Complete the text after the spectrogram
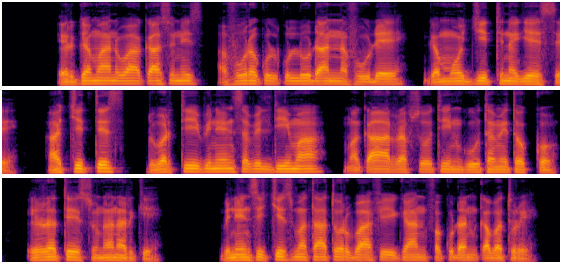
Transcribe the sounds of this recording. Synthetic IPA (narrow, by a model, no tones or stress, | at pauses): ʔɛɾɡɐmaːnwaːkʼaːsʊnɪs | ʔɐ̰fuːɾɐkʼʊlkʼʊlːuːᶑaːnːɐfuːᶑe̞ː | ɡɐmːoːd͡ʒːiːt̪ːɪnɐɡe̞ːsːɛ̰ | ɐt͡ʃːɪt̪ːɪs | d̪ʊbɐɾt̪iːbɪne̞ːnsɐbɪld̪iːmaː | mɐ̰kʼaːɐrːɐbso̞ːt̪iːŋɡuːt̪ɐmɛt̪ɔkːɔ | ʔɪrːɐt̪e̞ːsːʊnɐnɐɾɡɛ̰ | bɪne̞ːnsɪt͡ʃːɪs̬mɐt̪aːt̪ɔɾbaːfɪɡaːnfɐkʊᶑɐŋkʼɐbɐt̪ʊɾɛ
